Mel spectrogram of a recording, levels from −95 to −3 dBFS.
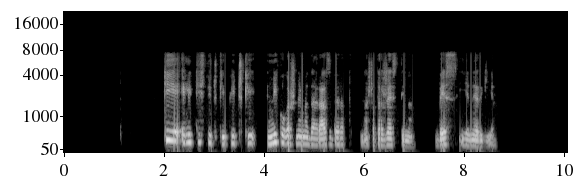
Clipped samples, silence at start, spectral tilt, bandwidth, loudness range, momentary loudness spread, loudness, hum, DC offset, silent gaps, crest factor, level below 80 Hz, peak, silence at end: under 0.1%; 2 s; -6 dB/octave; 7.8 kHz; 5 LU; 13 LU; -28 LUFS; none; under 0.1%; 3.86-4.04 s, 5.80-5.92 s, 7.13-7.41 s; 18 dB; -60 dBFS; -10 dBFS; 1.45 s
